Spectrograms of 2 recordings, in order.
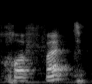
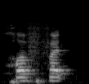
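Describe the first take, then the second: First: The final t has a heavy extra puff of breath. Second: The final t has only a light breath. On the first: The speaker calls it wrong. "That's too uh, too exaggerated. It's that's uh, not it's too excessive" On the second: The speaker calls it right. "you don't add additional uh, breath"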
